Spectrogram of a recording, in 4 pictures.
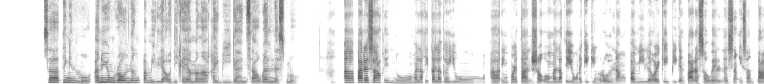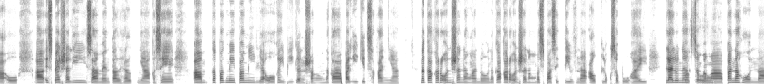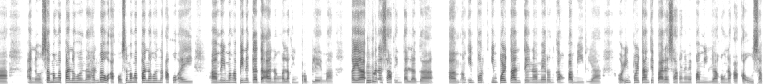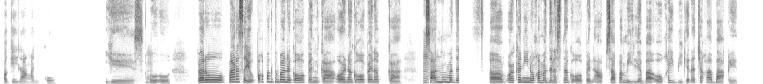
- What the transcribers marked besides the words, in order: drawn out: "Yes"
- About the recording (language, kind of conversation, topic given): Filipino, podcast, Ano ang papel ng pamilya o mga kaibigan sa iyong kalusugan at kabutihang-pangkalahatan?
